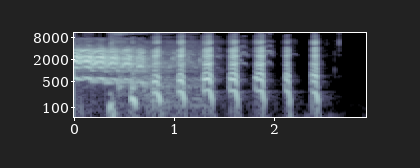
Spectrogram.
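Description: A horse whinnies loudly in a commercial, a wavering high call that breaks into a rapid series of descending, pulsing snorts before fading out, with no other sounds around it.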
